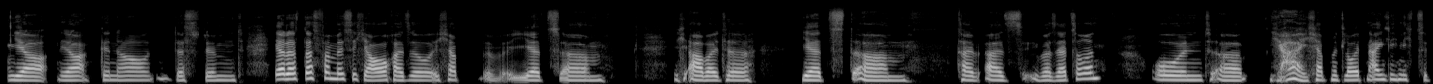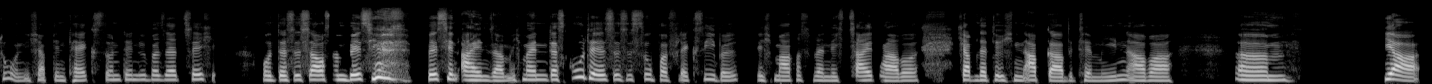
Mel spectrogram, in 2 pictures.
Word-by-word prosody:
Ja, 190 -3 +2
ja, 195 -2 0
genau, 200 -1 -3
das 230 -8 -9
stimmt. 195 +1 -7 0.3
Ja, 240 +1 +6
das 250 +1 +5
das 275 0 +1
vermisse 250 -4 -1
ich 210 -4 -2
auch. 190 +3 +3
Also, 195 -1 -1
ich 195 - -7
habe, 205 -2 -2 0.2
äh, 95 -4 -9
w - - -10
jetzt, 185 - -2
ähm 190 0 -2 0.6
ich 215 - -10
arbeite 195 -1 +2 0.5
jetzt, 195 -3 0
ähm, 185 -2 0 0.5
teilw 195 -4 -1
als 195 -4 -2
Übersetzerin 200 +6 -1 0.5
und, 205 -2 0
äh, 190 -3 0 0.3
ja, 245 +5 +2
ich 175 0 -3
habe 200 -2 0
mit 210 -1 -5
Leuten 200 0 +1
eigentlich 225 0 -1
nichts 220 -1 -6
zu 205 - -10
tun. 255 -5 -8
Ich - - -8
habe - - -4
den 185 -1 -5
Text 185 +2 -5
und 215 0 -5
den 220 -1 -3
übersetze 215 +1 -2
ich 235 - -3 0.5
und 205 -1 -2
das 205 -1 +3
ist 210 +1 0
auch 215 0 +7
so 220 - -15
'n 215 -1 +3
bisschen 255 +6 +7 0.3
bisschen 235 0 +4
einsam. 195 -4 +4
Ich - - -8
meine, 215 -1 +2
das 220 -1 +2
Gute 325 -3 +3
ist, 220 -2 +3
es 225 -1 -3
ist 215 -1 -9
super 205 -5 -2
flexibel. 185 +1 -5 0.2
Ich 195 -1 -7
mache 190 0 -1
es, 185 - -17
wenn 185 -2 -3
ich 180 -1 -7
Zeit 195 +1 +1
habe. 180 +1 +2 0.4
Ich - - -6
habe 205 -2 +4
natürlich 200 -1 -1
'n 190 -2 -3
Abgabetermin, 175 +1 0
aber, 180 0 +2 0.7
ähm 200 -3 +3 0.9
ja. 215 -9 +8
200 Hz, 160 wpm, -21 LUFS, 190-215 Hz, 0.9 s, ja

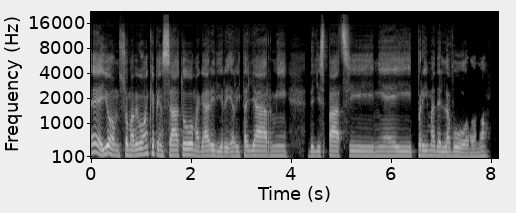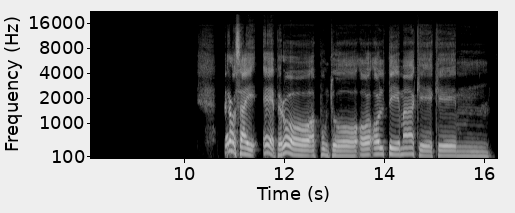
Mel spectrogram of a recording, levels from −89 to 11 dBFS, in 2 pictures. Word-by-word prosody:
Eh, 220 -6 +3
io, 170 0 +5
insomma, 135 +1 -2
avevo 145 +4 +1
anche 185 +2 -1
pensato 145 +1 +4
magari 130 +2 -1
di 120 -1 -4
ri 115 0 -4
ritagliarmi 125 0 -3 0.4
degli 120 +2 -6
spazi 125 0 0
miei 120 0 -5
prima 130 0 -3
del 120 -2 -4
lavoro, 110 -3 -3
no. 120 +3 -9 2.9
Però 240 +1 +4
sai 155 -6 +3
eh, 205 +6 +1
però 145 -5 +4
appunto 135 +1 -3
ho 125 +4 +1
ho 165 +1 0
il 165 -1 -2
tema 165 0 0
che 125 -3 -3
che, 130 0 -1
mhmm, 120 -2 -11
130 Hz, 105 wpm, -22 LUFS, 120-145 Hz, 2.9 s, io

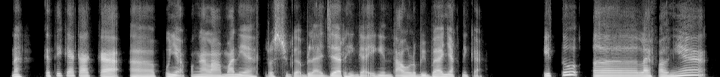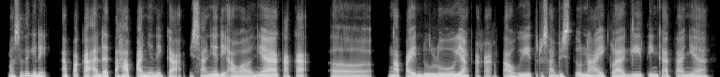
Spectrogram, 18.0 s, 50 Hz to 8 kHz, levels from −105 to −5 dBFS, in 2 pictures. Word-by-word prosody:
nah 160 -1 +2 0.3
ketika 195 +2 -1
Kakak, 180 -3 +4
eee, 135 0 +1
punya 150 -4 +2
pengalaman 150 -1 +1
ya? 135 -1 +2 0.2
Terus 140 -1 -1
juga 145 -5 -2
belajar 130 0 +2
hingga 135 -1 -1
ingin 130 0 -1
tahu 130 +3 +1
lebih 135 0 -1
banyak 150 +1 +3
nih, 135 -1 -6
Kak. - - -17 0.8
Itu, 280 +10 +1 0.2
eee, 190 0 +3
levelnya 185 +9 +2 0.3
maksudnya 170 +8 -2
gini, 170 -10 +1 0.2
apakah 160 +1 0
ada 150 -3 +3
tahapannya 155 +2 +1
nih 165 - -9
Kak? - - -2
Misalnya 135 +3 0
di 145 -2 0
awalnya 135 +4 +2
Kakak, - - -1 0.3
eee, 125 -1 -3 0.3
ngapain 120 +1 0
dulu 155 +3 +2
yang 135 -1 +2
Kakak 125 +2 -8
ketahui 140 +4 -1
terus 150 - -5
habis 125 0 0
itu 155 - -5
naik 135 -1 0
lagi 140 +2 0
tingkatannya. 145 +3 -2
145 Hz, 145 wpm, -24 LUFS, 135-165 Hz, 0.8 s, Kakak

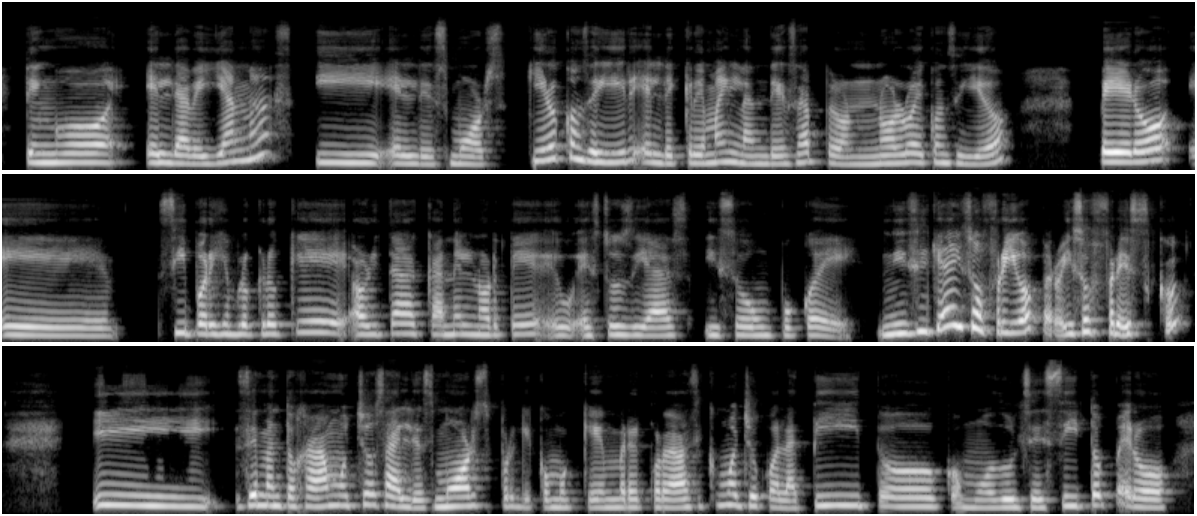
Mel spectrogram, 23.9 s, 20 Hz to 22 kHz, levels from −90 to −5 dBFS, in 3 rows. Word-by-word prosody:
tengo 215 0 +2 0.2
el 210 0 +1
de 205 - 0
avellanas, 215 - -1 0.3
y 205 -2 -2
el 185 -1 -2
de 175 -1 -5
smores. 175 -1 -5
Quiero 280 +4 -1
conseguir 230 -7 +1
el 210 -2 -2
de 190 -1 -5
crema 200 +1 -1
irlandesa, 190 0 -3
pero 180 -5 -3
no 175 +3 -2
lo 205 +2 0
he 210 - -2
conseguido. 195 -3 -4 0.6
Pero, 230 +4 +8
eh, 185 -3 0 0.3
sí, 255 -1 -3
por 230 0 +2
ejemplo, 220 -1 -1
creo 225 0 -2
que 260 -1 -2
ahorita 220 +2 0
acá 230 +2 -5
en 215 - -3
el 215 0 -4
norte 205 +3 -4
e - - -4
u 190 - -3
estos 200 +2 -2
días 190 -1 -1
hizo 195 0 -4
un 195 -1 -3
poco 185 +1 -4
de 175 -4 -4
ni 220 +3 +3
siquiera 285 - +4
hizo 385 -5 +7
frío, 260 -3 +4
pero - - -2
hizo 230 +6 +3
fresco 245 - 0 0.7
y 225 -4 0
se 235 +4 +5
me 235 - +2
antojaba 215 -2 +3
mucho, 235 +2 -2
o - - -1
sea, 240 -2 +3
el 200 - 0
de 180 - -2
smores, 215 +4 +4
porque 210 -3 -9
como 185 0 -6
que 185 -1 -4
me 190 0 -2
recordaba 190 0 +2
así 195 +2 -8
como 250 +2 -2
chocolatito 215 +1 -1
como 185 -1 -5
dulcecito, 190 +5 -1
pero 190 -3 +1
210 Hz, 170 wpm, -23 LUFS, 190-230 Hz, 0.7 s, Pero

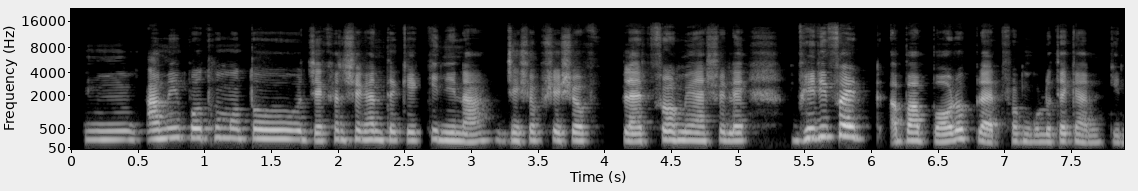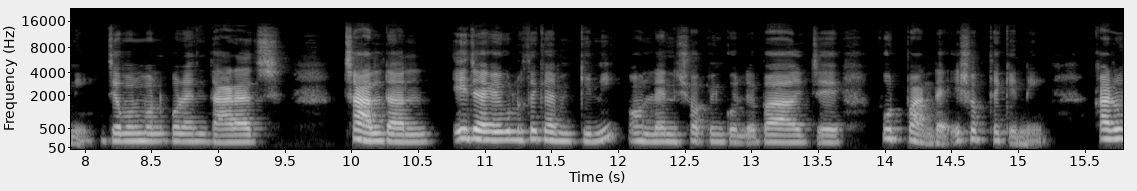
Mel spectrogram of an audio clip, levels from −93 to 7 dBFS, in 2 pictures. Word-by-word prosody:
উম 215 0 -3 0.2
আমি 245 +3 +2
প্রথমত, 250 -1 -2 0.5
যেখান 190 +4 -2
সেখান 215 -1 +1
থেকে 205 -1 -3
কিনি 200 -3 0
না। - - +2 0.3
যেসব 195 +1 -3
সেসব 190 -1 +1 0.3
প্লাটফর্ম 185 +3 +2
এ - - 0
আসলে 190 0 -1 0.5
ভেরিফাইড, 285 +2 +6 0.3
বা 195 - +7 0.2
বড় 180 +6 +4
প্ল্যাটফর্ম 180 +1 -1
গুলো 170 0 -4
থেকে 180 -1 -1
আমি 160 +1 -10
কিনি। 150 -2 -10 0.2
যেমন 185 0 +1
মনে 180 0 -2
করেন, 180 -1 -1
দারাজ, 165 +1 +3 0.7
চাল-ডাল 185 -6 +7 0.4
এই 245 - +5
জায়গাগুলো 210 -1 +5
থেকে 220 -1 0
আমি 185 -1 -2
কিনি 180 +5 -4 0.2
অনলাইন 175 -1 -2
শপিং 180 -1 -6
করলে 155 - -6
বা 165 - +3 0.2
এই - - -6
যে, 160 - -3 0.4
ফুড 240 0 -2
পান্ডা - - 0
এসব 220 +2 -4
থেকে 195 0 -6
নেই। - - -12 0.4
কারণ 235 +1 +7
195 Hz, 165 wpm, -23 LUFS, 180-220 Hz, 0.7 s, বা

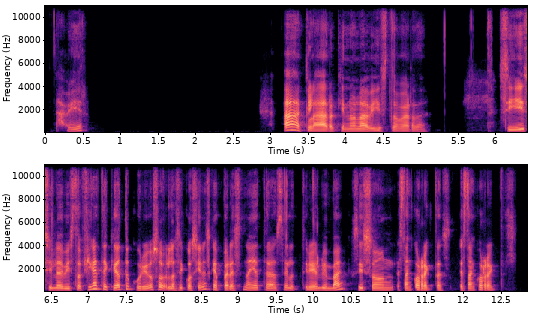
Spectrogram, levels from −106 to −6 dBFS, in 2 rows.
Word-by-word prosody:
A - - -9
ver. 170 +6 -8 2.6
Ah, 225 -3 +8
claro, 125 0 +3
quién 160 -1 -7
no 160 0 -2
la 160 -1 +3
ha - - +3
visto, 125 +1 -5
¿verdad? 125 +5 -5 1.0
Sí, 135 +4 +2
sí 165 0 -3
la 160 0 +3
he - - +2
visto. 145 +1 -2
Fíjate, 215 -1 +2
qué 170 - +2
dato 225 +5 +1
curioso. 175 +6 0
Las 150 +2 -1
ecuaciones 160 +9 -3
que 185 - 0
aparecen 135 +5 -1
ahí 160 - 0
atrás 155 -2 -2
de 175 - -4
la 145 - -6
"Theory 125 +2 -1
of 150 - -2
the 160 - -2
Big 145 - -10
Bang" 185 +11 +3
sí 155 - -2
son 160 +1 -2
están 155 0 -2
correctas. 130 -5 +1
Están 155 +2 -1
correctas. 140 -8 -3
155 Hz, 175 wpm, -29 LUFS, 135-170 Hz, 2.6 s, Ah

